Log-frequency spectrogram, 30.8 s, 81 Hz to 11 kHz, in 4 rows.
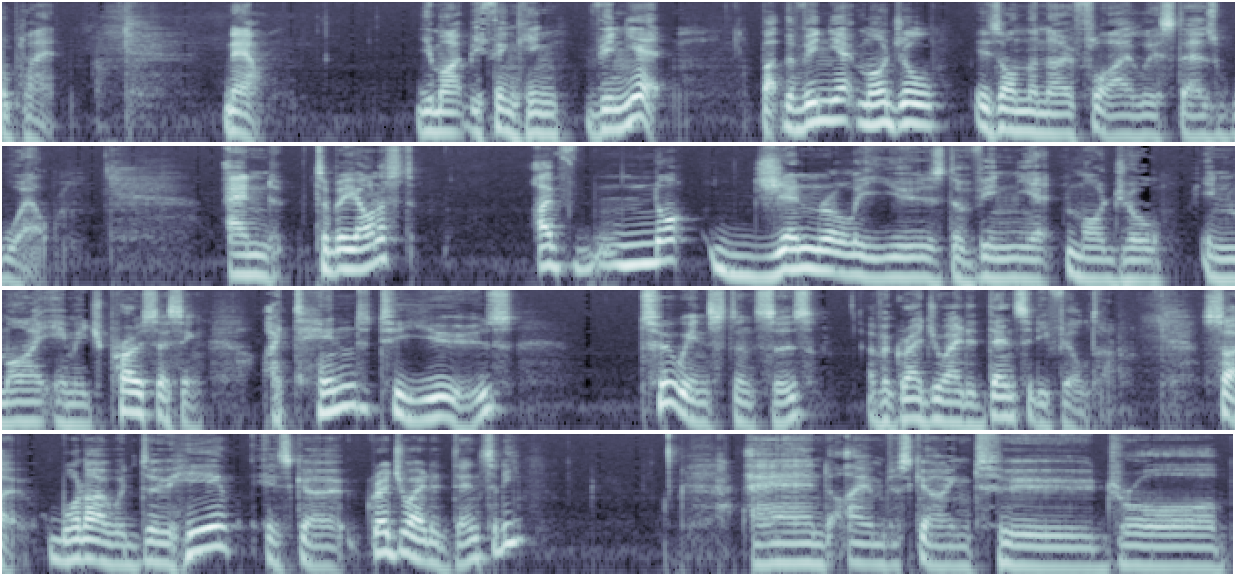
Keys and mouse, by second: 24.8 click, 28.7-30.8 right drag.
